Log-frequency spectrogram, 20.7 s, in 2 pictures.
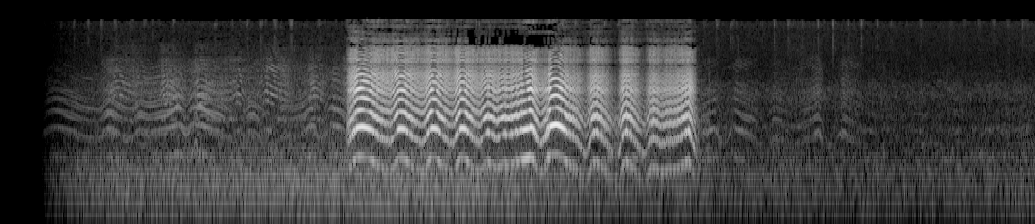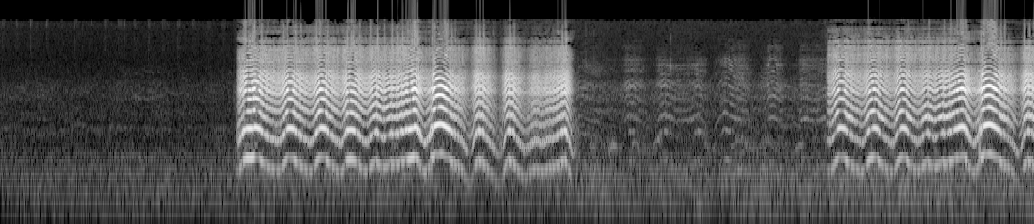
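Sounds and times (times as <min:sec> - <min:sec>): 
king penguin trumpeting call: 0:03.4 - 0:07.1, 0:12.7 - 0:20.6.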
